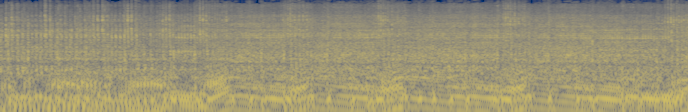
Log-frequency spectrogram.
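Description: A small scooter engine idles loudly and roughly close by.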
